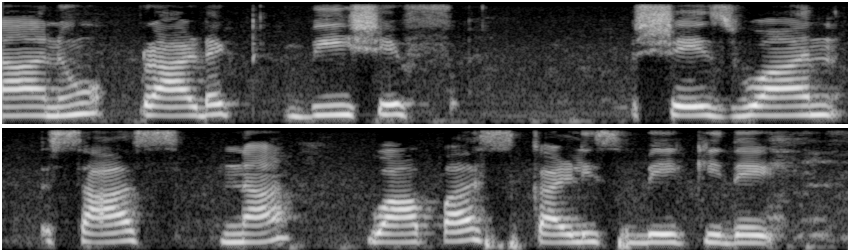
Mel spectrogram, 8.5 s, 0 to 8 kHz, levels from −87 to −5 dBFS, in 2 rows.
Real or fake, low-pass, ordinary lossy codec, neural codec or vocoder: real; 7.2 kHz; none; none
